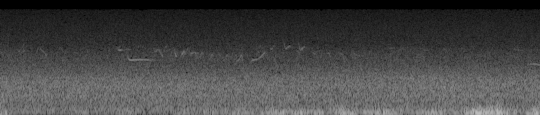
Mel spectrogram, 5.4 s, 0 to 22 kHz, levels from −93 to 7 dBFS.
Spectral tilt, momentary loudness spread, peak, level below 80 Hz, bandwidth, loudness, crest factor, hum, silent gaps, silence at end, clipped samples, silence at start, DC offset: -5.5 dB/octave; 6 LU; -18 dBFS; -40 dBFS; 16.5 kHz; -38 LUFS; 18 dB; none; none; 0 s; under 0.1%; 0 s; under 0.1%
